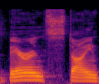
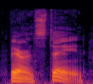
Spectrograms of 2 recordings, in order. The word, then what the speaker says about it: Berenstain: I knew how to pronounce stain. So if it was spelled A-I-N, I would have known. Berenstain. The E-I-N threw me off because that's how it's not pronounced.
